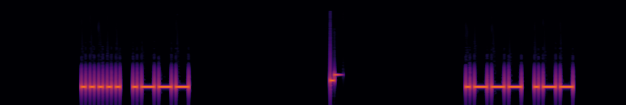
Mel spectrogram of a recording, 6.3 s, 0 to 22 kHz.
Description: Morse code, heard as a keyed tone, about 28 wpm, 700 Hz. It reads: 5 J J W
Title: Two Challenging Letter-Number Combinations 28wpm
